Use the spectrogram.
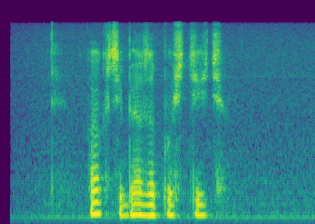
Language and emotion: Russian, neutral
